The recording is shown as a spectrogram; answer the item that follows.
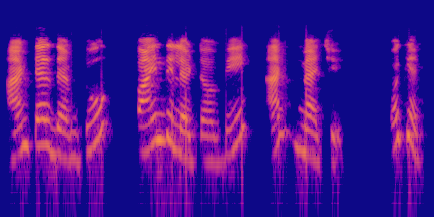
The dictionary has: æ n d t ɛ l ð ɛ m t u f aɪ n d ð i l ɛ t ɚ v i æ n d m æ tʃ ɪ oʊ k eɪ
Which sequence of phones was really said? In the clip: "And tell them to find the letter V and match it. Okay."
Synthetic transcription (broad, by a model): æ n d t ɛ l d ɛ m t u f aɪ n d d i l ɛ t ɚ b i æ n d m æ tʃ ɪ oʊ k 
